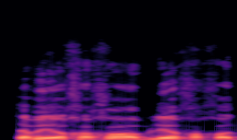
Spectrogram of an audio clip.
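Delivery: mock yell demanding proof; shouted demand. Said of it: "ככה הוא צועק על רבי".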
